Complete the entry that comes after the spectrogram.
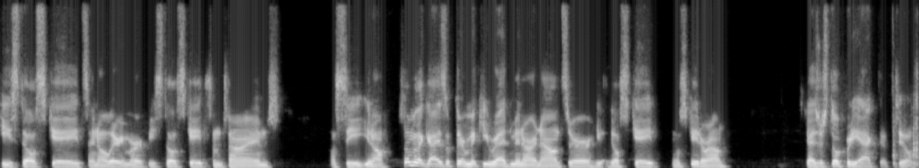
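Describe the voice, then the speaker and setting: With an American accent, a man uses an ordinary speaking voice at medium pitch, moving at a moderate pace with fairly even intonation. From Detroit, Michigan. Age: 20s. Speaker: business family heir and hockey fan. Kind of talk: interview.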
